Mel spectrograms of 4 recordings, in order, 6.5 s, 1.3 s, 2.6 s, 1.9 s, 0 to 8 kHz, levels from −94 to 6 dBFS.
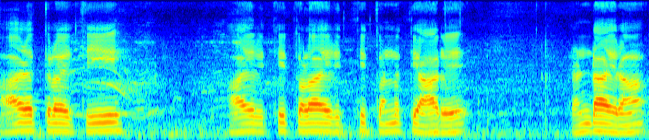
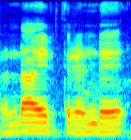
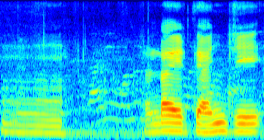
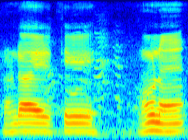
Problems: constant background noise, continuous background conversations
